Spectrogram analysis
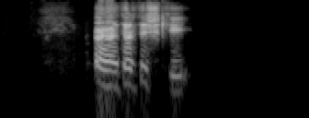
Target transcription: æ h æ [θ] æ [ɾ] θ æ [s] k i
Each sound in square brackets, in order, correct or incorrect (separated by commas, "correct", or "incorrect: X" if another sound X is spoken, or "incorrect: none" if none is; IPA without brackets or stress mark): correct, correct, incorrect: ʃ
